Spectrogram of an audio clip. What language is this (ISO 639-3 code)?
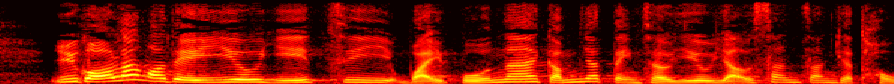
yue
